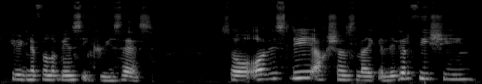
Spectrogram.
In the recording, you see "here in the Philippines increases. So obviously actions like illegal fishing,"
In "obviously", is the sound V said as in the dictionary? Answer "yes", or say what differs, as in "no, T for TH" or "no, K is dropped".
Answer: yes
